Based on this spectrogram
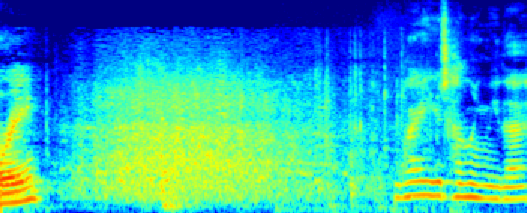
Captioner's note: canned laughter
